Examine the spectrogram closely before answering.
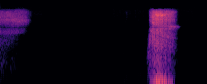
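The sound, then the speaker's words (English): A loud, forceful exhale of breath during a guided relaxation breathing exercise: a full, rushing whoosh that follows a fainter, hissy breath and a stretch of silence. “And exhale loudly all the thoughts that are constricting you. One more time.”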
